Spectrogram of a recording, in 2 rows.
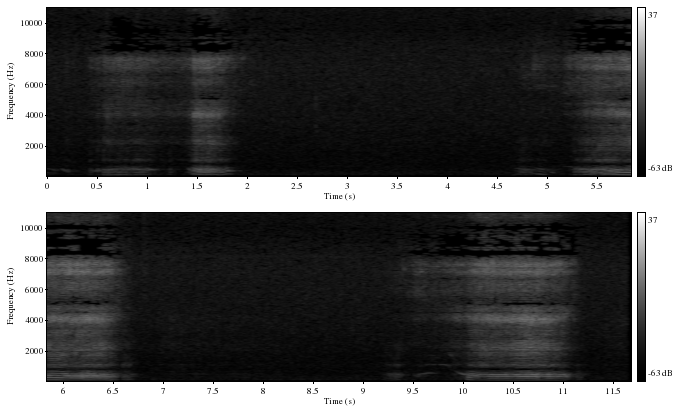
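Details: Three loud, rough, vibrating snores on breathing in, each one to two seconds, with quiet pauses, about 13 a minute; ordinary snoring.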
